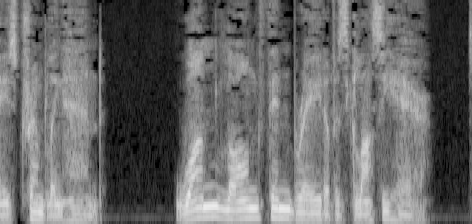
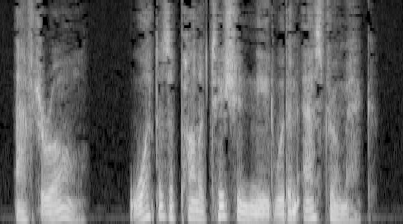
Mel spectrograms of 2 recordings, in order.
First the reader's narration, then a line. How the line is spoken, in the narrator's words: a gentle smile and a whisper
